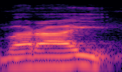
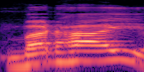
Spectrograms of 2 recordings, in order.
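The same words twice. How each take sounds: First: बड़ाई with a flapped r, lower; correct pronunciation. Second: बढ़ाई with a hard aspirated dh, louder; wrong pronunciation. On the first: Teacher correcting the slip, correct pronunciation. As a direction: tap a light r in बड़ाई. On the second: Teacher showing the slip, wrong pronunciation. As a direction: hit the dh in बढ़ाई. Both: Shown as a demonstration. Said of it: "बढ़ाई नहीं".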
